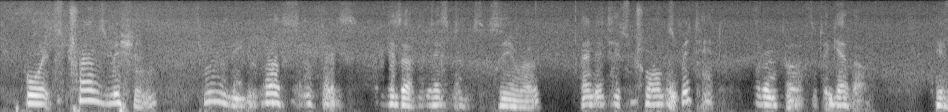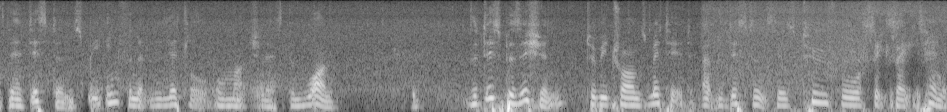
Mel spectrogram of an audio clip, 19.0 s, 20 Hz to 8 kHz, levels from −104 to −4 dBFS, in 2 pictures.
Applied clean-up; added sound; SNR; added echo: neural mask model Resemble Enhance denoiser.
